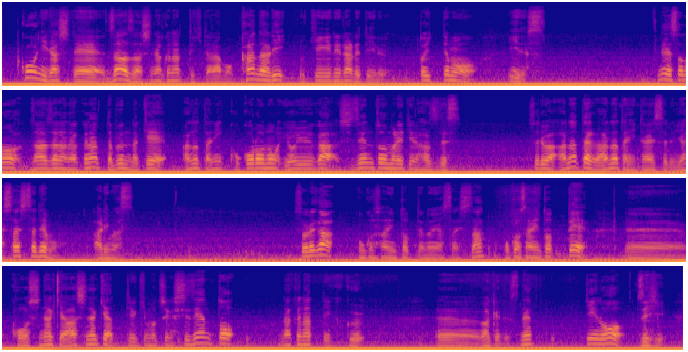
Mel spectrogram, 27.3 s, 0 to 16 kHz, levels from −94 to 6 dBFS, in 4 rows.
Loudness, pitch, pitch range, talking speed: -30 LUFS, 135 Hz, 120-170 Hz, 380 characters per minute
